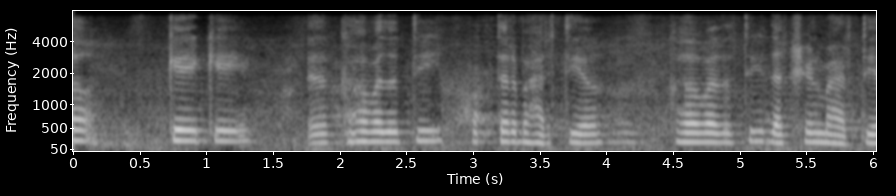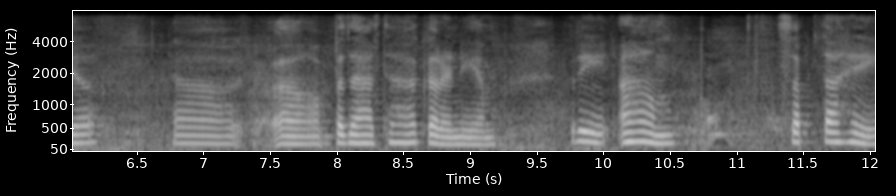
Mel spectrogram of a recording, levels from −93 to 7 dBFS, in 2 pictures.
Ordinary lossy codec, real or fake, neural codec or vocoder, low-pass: none; fake; codec, 16 kHz, 2 kbps, X-Codec, WavLM features, trained on Multilingual LibriSpeech; 7.2 kHz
